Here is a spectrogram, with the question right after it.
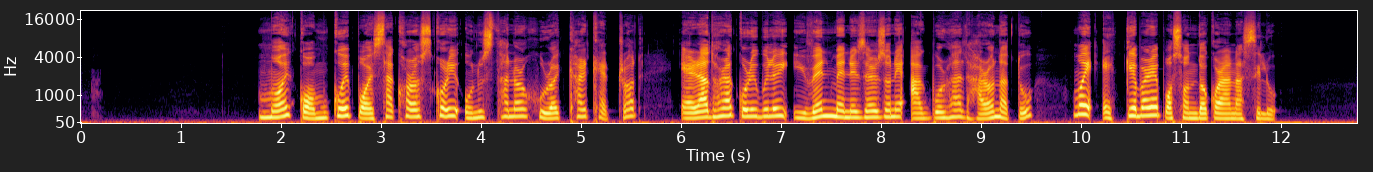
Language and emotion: Assamese, disgusted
